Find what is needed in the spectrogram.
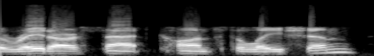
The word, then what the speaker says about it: RADARSAT Constellation: Yep, so you've got it right. So it's the RadarSat Constellation, and you might see that abbreviated as RSC sometimes, or the RCM, okay. – RadarSat Constellation Mission.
